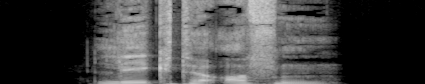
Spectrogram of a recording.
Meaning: inflection of offenlegen: 1. first/third-person singular preterite 2. first/third-person singular subjunctive II
- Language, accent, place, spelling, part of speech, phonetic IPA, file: German, Germany, Berlin, legte offen, verb, [ˌleːktə ˈɔfn̩], De-legte offen.ogg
